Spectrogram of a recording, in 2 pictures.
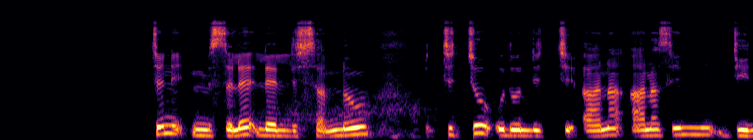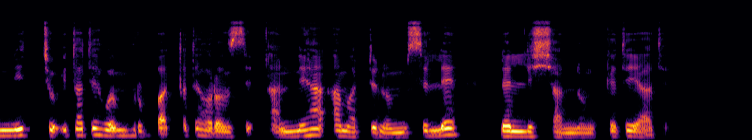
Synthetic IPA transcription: t͡ʃːɪnɪmɪsɪlɛleːlːɪʃːɐ̰nːɔwɪt͡ʃːɪt͡ʃːuːʔʊd̪ʊnːɪt͡ʃːɪʔaːnɐʔaːnɐsɪnːɪd̪iːnːɪt͡ʃːʊʔɪt̪ɐt̪ɛhɔjmhʊɾbɐ̰t̪ʼːɐt̪ɛhɔɾɔ̰nsɪɐ̰nːɪhɐʔɐmɐd̪̥ːɪnɔmɪsɪlɛ | lɛlːɪʃːɐ̰nːɔ̰ŋkɛt̪ɪja̰ːt̪ʰɛ̥

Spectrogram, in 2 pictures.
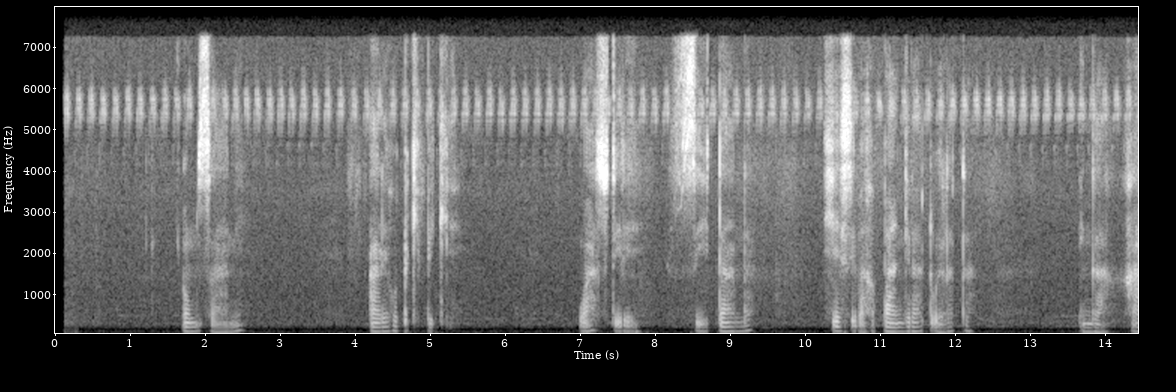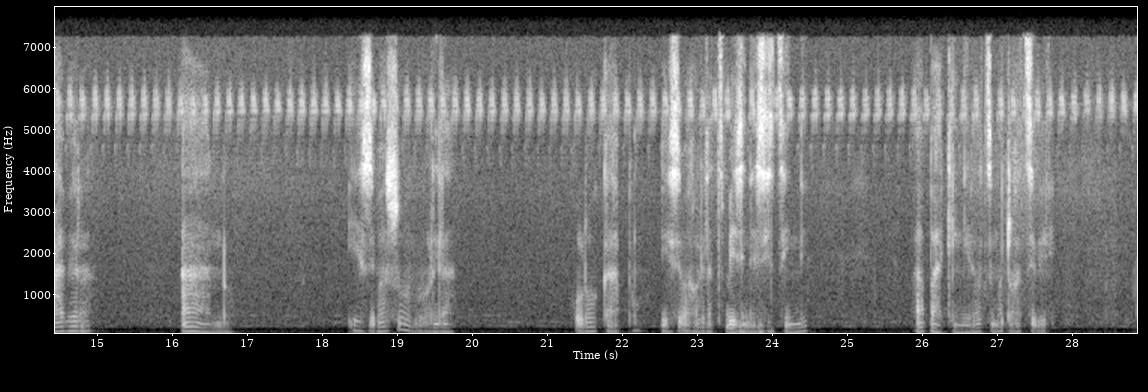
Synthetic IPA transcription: o̞musa̰ːni | alixupi̥ki̥pikʰi̥ | wʔa̰su̥tḭle̞̰sḭtaːnda | ʃesiβa̰xapaːŋɡilatwḛlata | ŋɡaxaβiɾa | ndu | isiβasuβulila | xṵloka̰puisiβa̰xolilat͡siβisinesit͡siːndi | βapakiŋɡileot͡simotoxat͡siβḭli

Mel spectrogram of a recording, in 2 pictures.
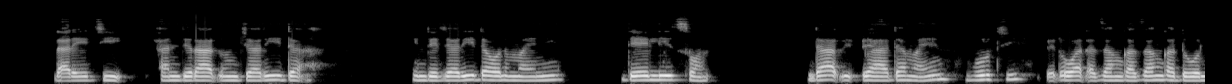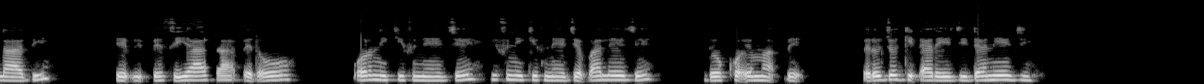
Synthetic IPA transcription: ɗaɾed͡ʒi | handiɾaɗumd͡ʒaɾiːda | hindɛd͡ʒaɾidawɔlmajni | delisɔn | daɓiɓːɛadamaɛnbuɾtʰiɓɛɗɔwaɗazaŋɡazaŋɡadɔlaːbi | d͡ʒɛɓiɓːɛsijaːsaɓɛɗɔ | ɓoɾnikifnɛd͡ʒɛhifnikifnɛd͡ʒɛɓalɛd͡ʒɛ | dɔkɔʔɛmaɓːɛ | ɓɛ̰ɗɔd͡ʒoɡiɗaɾed͡ʒidaneːd͡ʒi

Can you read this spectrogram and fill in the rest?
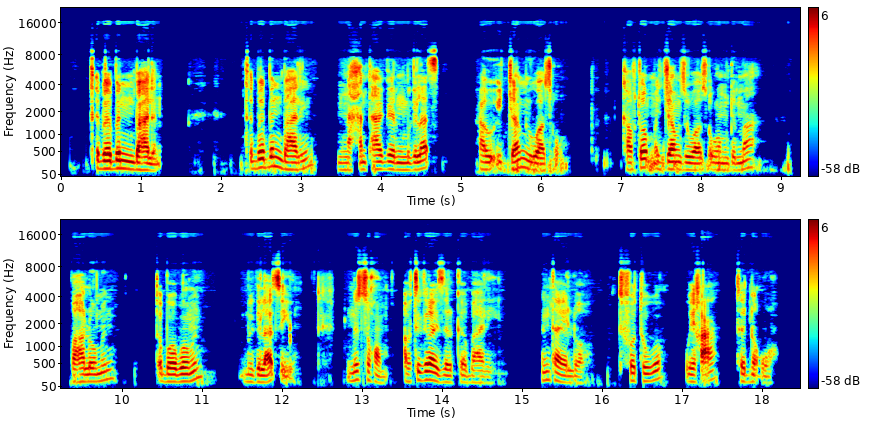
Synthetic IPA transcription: t̪ʼɨβɐβɨnbahlɨn | t̪ʼɨbɐβɨnbahlin | ɨnːaħant̪ʰɨhaɡɐɾɨnmɨɡlat͡sʼ | ʕaβɨʔɨd͡ʒːamjɪwat͡sʼṵ | kʰaβt̪ʰo̞mʔɨd͡ʒamzɨwat͡sʼuwo̞md̪ɨmːa | b̥ahlo̞mɨn | t̪ʼɨboβo̞mɨn | mɨɡlat͡sʼɨ̰jːṵ | nɨsɨxumʔaβt̪ʰɨɡɾajzɨɾɨkʰːɐβbahli | ʔɨnt̪ʰajɐlːo | t̪ʰɨ̥fɐt̪ʰɨwo | wɔjkʰa̰ʕa̰ | t̪ʰɐd̪nɐχʼɨwo

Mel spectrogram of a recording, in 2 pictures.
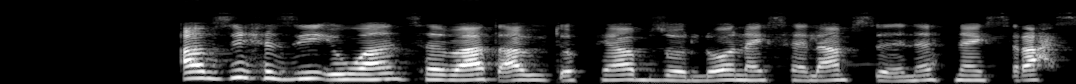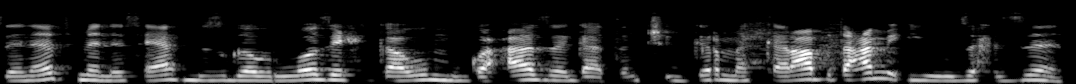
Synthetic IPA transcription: ʔaβziħɨziʔɨwansɐβat̪aβit̪ʰjo̞pʼijabɨzɐlːo̞najsɐlamsɨʔnɐt̪najsɨɾaħsɨʔnɐt̪mɐnɨsɐjat̪̚bɨzɨɡɐβɾuwo̞zejħɨɡawimɨɡʷaʕazɐɡat̪ʼɨmt͡ʃɪɡːɨɾmɐkʰːɐɾabɨt̪ʼaʕmiʔɨjːuzɨħzɨn

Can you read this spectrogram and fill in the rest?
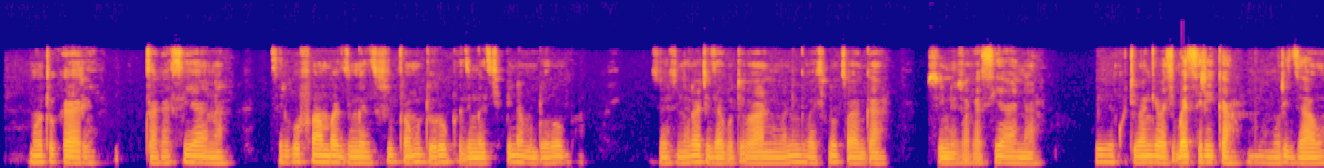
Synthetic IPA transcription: mo̞to̞kaɾi | d͡zakasijana | d͡z̥irikufambad͡zimwe̞d͡zit͡ʃib͡vamudʱo̞ɾo̞bʱad͡zimwe̞d͡zit͡ʃi̥pindamudʱo̞ɾo̞ːbʱa | iʐo̞ʐino̞ratid͡zakutḭʋan̤uʋane̞ŋɡe̞ʋat͡ʃino̞t͡ʂaɡʱa | ʐ̥in̤uʐa̰ka̰sijana | uje̞ku̥tiʋaŋɡe̞ʋat͡ʃiɓat͡sirikamum̤uɾid͡zaːʋo̞

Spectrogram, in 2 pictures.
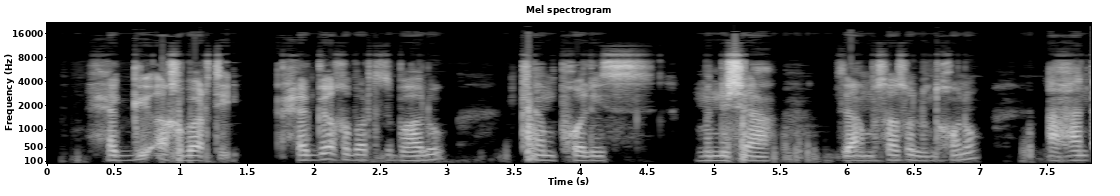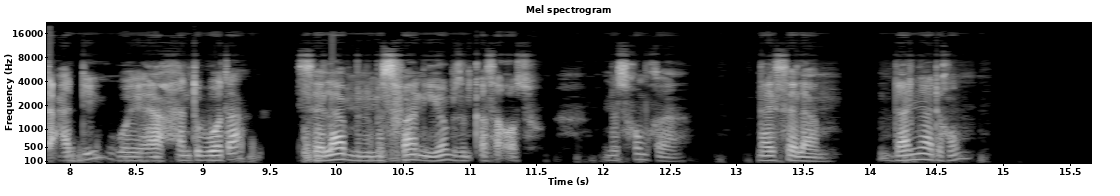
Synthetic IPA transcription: ħɨɡːiʔaxbɐɾt̪ʰḭ | ħɨɡːiɐxbɐɾt̪ʰi̥zɨbːahalu | kʰɐmpʰo̞lis | mɨnːɨʃazɨamusasolːunt̪ʰɨ̥xo̞nu | ʔaβħant̪ʰiʕad̪ːiwɔjaβħant̪ʰibo̞t̪ʰa | sɐlamnɨmɨsfanɨjːo̞mzɨŋkʼɐsa̰χʼɐ̰su̥ | mɨsxumxɐ | najsɐlam | d̪aɲːad̪ixum

